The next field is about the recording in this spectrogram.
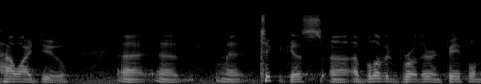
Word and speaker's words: Tychicus: I've been mispronouncing this one name, Tychicus. It's actually Tychicus and Trophimus of Asia there in Ephesus.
